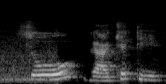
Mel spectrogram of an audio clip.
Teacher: o G, olha, é uma gutural, lá em cima, da família das guturais, sonora.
